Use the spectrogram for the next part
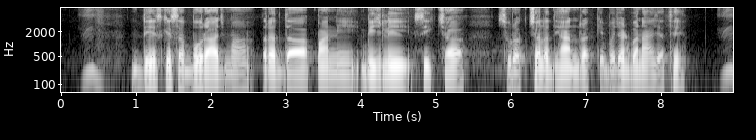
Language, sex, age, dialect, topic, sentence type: Chhattisgarhi, male, 18-24, Central, banking, statement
